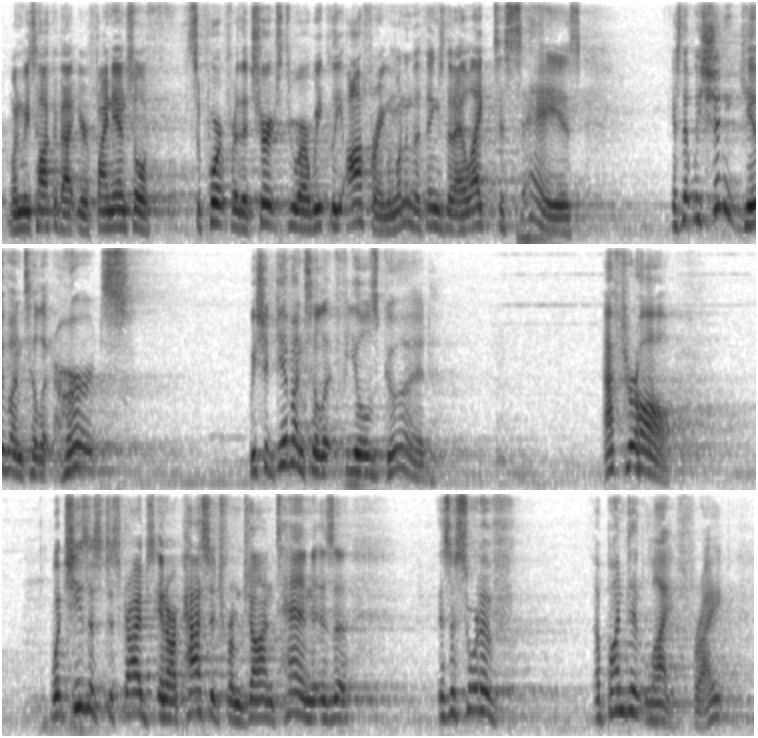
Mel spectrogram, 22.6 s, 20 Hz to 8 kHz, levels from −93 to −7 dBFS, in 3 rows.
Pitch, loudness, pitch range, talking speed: 170 Hz, -25 LUFS, 150-195 Hz, 155 wpm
